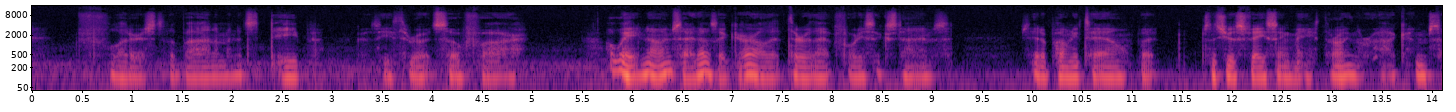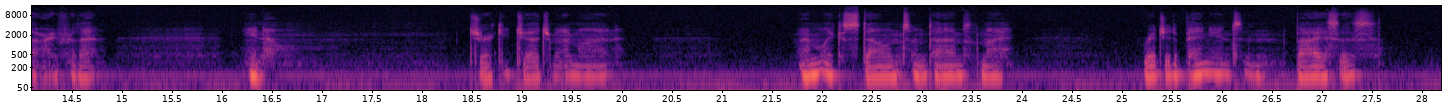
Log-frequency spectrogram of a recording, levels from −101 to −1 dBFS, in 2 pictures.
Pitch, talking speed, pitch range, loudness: 115 Hz, 130 wpm, 105-120 Hz, -48 LUFS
